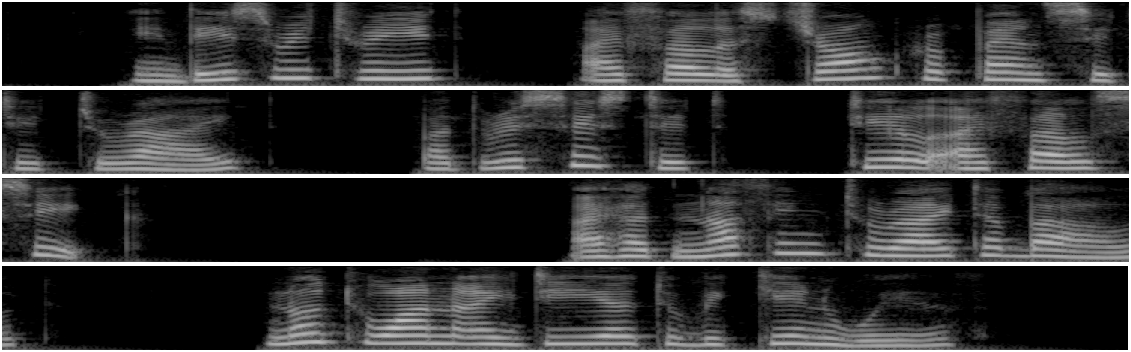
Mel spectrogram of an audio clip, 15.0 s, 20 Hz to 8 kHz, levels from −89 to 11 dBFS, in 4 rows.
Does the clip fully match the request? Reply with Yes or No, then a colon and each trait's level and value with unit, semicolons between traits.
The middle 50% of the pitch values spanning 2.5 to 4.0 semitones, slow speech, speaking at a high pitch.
Yes: average, 3.6 semitones; slow, 115 wpm; high, 245 Hz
